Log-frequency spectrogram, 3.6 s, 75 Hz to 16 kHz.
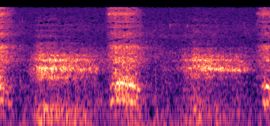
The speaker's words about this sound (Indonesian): Nah, kalau perlu nanti kita mulai misalnya dengan tarik napas yang panjang dan yang 3 kali gitu. Sesudah itu kita mulai.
